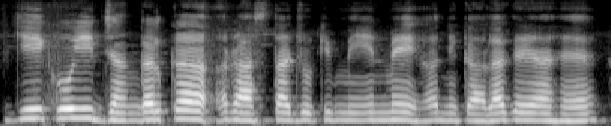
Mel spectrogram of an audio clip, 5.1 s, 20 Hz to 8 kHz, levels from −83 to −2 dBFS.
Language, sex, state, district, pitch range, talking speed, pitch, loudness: Hindi, female, Uttar Pradesh, Lalitpur, 170-185 Hz, 155 wpm, 180 Hz, -16 LUFS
